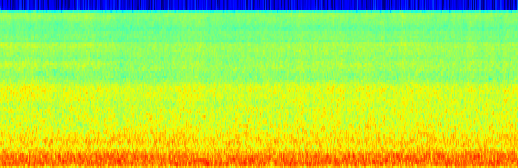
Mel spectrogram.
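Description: Water gushing out of a dam's open outlet gate in a powerful jet, a loud, steady rush with a deep rumble underneath.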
